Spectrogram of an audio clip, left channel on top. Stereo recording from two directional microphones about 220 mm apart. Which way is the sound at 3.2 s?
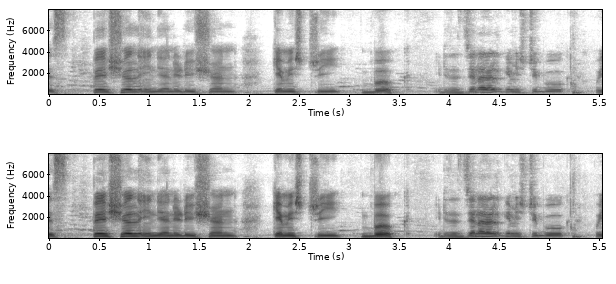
55° right (ahead or behind).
